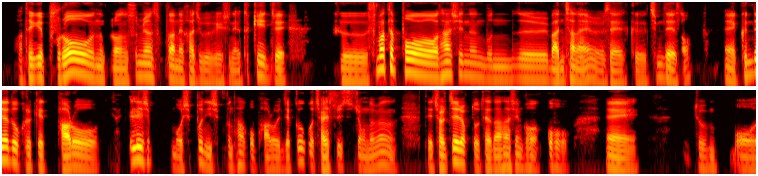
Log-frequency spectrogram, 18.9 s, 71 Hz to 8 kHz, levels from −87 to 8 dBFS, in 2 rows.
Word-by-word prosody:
아 -, -, -13 dB
되게 115 Hz, +1 st, +3 dB
부러운 130 Hz, -3 st, +4 dB
그런 95 Hz, -2 st, -2 dB
수면 130 Hz, +2 st, -2 dB
습관을 105 Hz, -6 st, -1 dB
가지고 90 Hz, -3 st, -4 dB
계시네요. 85 Hz, +1 st, -7 dB
특히 135 Hz, -, +1 dB
이제 105 Hz, -5 st, -1 dB, 0.6 s
그 95 Hz, -2 st, -5 dB
스마트폰 155 Hz, -, +6 dB
하시는 135 Hz, -4 st, -1 dB
분들 105 Hz, -1 st, -5 dB
많잖아요, 95 Hz, +2 st, +1 dB
요새 85 Hz, 0 st, -3 dB
그 80 Hz, -1 st, -10 dB
침대에서. 120 Hz, -2 st, -2 dB, 0.4 s
예. 90 Hz, -, 0 dB
근데도 145 Hz, +1 st, +4 dB
그렇게 110 Hz, -1 st, -3 dB, 0.2 s
바로 100 Hz, -4 st, +4 dB, 0.4 s
1-20 150 Hz, -1 st, +2 dB, 0.2 s
뭐 95 Hz, -3 st, -7 dB
10 -, -, -5 dB
분 150 Hz, -6 st, -5 dB
20 100 Hz, -, -5 dB
분 -, -, -11 dB
하고 -, -, -7 dB
바로 95 Hz, 0 st, -6 dB
이제 90 Hz, -, -5 dB
끄고 145 Hz, -5 st, -6 dB
잘 95 Hz, -1 st, +1 dB
수 -, -, -8 dB
있을 -, -, -5 dB
정도면 100 Hz, +1 st, -7 dB, 0.4 s
되게 -, -, -5 dB
절제력도 130 Hz, +6 st, +3 dB
대단하신 100 Hz, +3 st, -2 dB
것 100 Hz, 0 st, -5 dB
같고. -, -, -8 dB, 0.5 s
예. 90 Hz, -5 st, +2 dB, 0.7 s
좀 95 Hz, -2 st, -12 dB, 0.2 s
뭐 95 Hz, -1 st, -6 dB
105 Hz, 280 characters per minute, -24 LUFS, 95-130 Hz, 0.7 s, 스마트폰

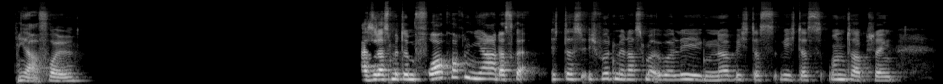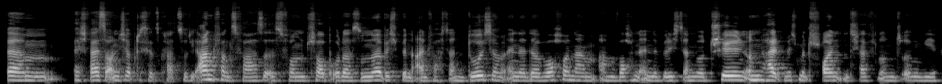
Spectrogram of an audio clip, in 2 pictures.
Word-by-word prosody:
Ja, 180 Hz, -4 st, 0 dB
voll. 170 Hz, -1 st, 0 dB, 2.7 s
Also, 215 Hz, +1 st, +5 dB
das 230 Hz, 0 st, +8 dB
mit 245 Hz, 0 st, +5 dB
dem 230 Hz, -1 st, +7 dB
Vorkochen, 285 Hz, +7 st, +5 dB
ja, 255 Hz, -1 st, +5 dB
das 220 Hz, -1 st, +3 dB
ge -, -, +3 dB, 0.4 s
das 245 Hz, -1 st, +1 dB
ich 240 Hz, 0 st, -6 dB
würde 260 Hz, 0 st, 0 dB
mir 235 Hz, -, +2 dB
das 225 Hz, +1 st, -2 dB
mal 225 Hz, -, 0 dB
überlegen, 215 Hz, -2 st, +1 dB
ne, 210 Hz, +2 st, 0 dB
wie -, -, -2 dB
ich 220 Hz, 0 st, -6 dB
das 210 Hz, +1 st, -6 dB
wie 225 Hz, -, -3 dB
ich 210 Hz, -1 st, -5 dB
das 200 Hz, -1 st, -4 dB
unterbringe. 190 Hz, -5 st, -1 dB, 0.5 s
Ähm, 190 Hz, -2 st, 0 dB
ich 195 Hz, -1 st, -5 dB
weiß 195 Hz, +1 st, +2 dB
auch -, -, +2 dB
nicht, 190 Hz, +1 st, -3 dB
ob 190 Hz, -, -5 dB
das 195 Hz, -1 st, -8 dB
jetzt 175 Hz, -, -10 dB
grad -, -, -8 dB
so 175 Hz, -, -7 dB
die 180 Hz, -, -7 dB
Anfangsphase 185 Hz, -5 st, 0 dB
ist 180 Hz, 0 st, -6 dB
vom 180 Hz, -1 st, -5 dB
Job 175 Hz, 0 st, -3 dB
oder 180 Hz, -1 st, -1 dB
so, 175 Hz, 0 st, -5 dB
ne? 180 Hz, +2 st, +1 dB
Aber 195 Hz, -1 st, +1 dB
ich 190 Hz, 0 st, -8 dB
bin 180 Hz, -2 st, -4 dB
einfach 170 Hz, +2 st, -5 dB
dann 170 Hz, -1 st, -7 dB
durch 200 Hz, +3 st, +2 dB
am 190 Hz, -, -4 dB
Ende 180 Hz, 0 st, -4 dB
der 180 Hz, 0 st, -2 dB
Woche 190 Hz, +2 st, -1 dB
und 200 Hz, -2 st, -3 dB
am 180 Hz, -1 st, -5 dB
am 180 Hz, -1 st, -6 dB
Wochenende 180 Hz, 0 st, -4 dB
will 180 Hz, -, -2 dB
ich 180 Hz, 0 st, -4 dB
dann 180 Hz, -, -5 dB
nur 180 Hz, -1 st, -3 dB
chillen 200 Hz, +2 st, +5 dB
und 205 Hz, -1 st, +2 dB
halt 190 Hz, -1 st, +3 dB
mich 190 Hz, 0 st, -8 dB
mit 195 Hz, -1 st, -5 dB
Freunden 185 Hz, -1 st, -1 dB
treffen 175 Hz, 0 st, -8 dB
und 175 Hz, -1 st, -7 dB
irgendwie, 175 Hz, -1 st, -6 dB
190 Hz, 225 wpm, -22 LUFS, 180-215 Hz, 2.7 s, das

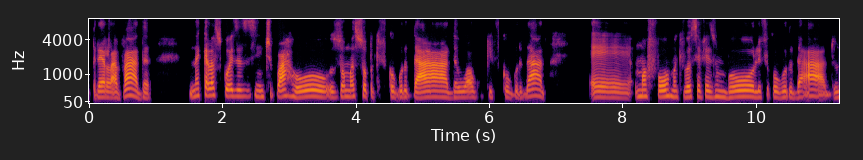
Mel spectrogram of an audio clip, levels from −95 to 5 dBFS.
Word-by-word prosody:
pré-lavada, 160 Hz, +4 st, +3 dB, 0.6 s
naquelas 205 Hz, +1 st, 0 dB
coisas, 185 Hz, -1 st, -1 dB
assim, 175 Hz, -1 st, -8 dB
tipo, 190 Hz, -, -4 dB
arroz 170 Hz, -2 st, +1 dB
ou 170 Hz, -, -2 dB
uma 175 Hz, 0 st, -3 dB
sopa 180 Hz, -1 st, -4 dB
que -, -, -14 dB
ficou 160 Hz, -, -8 dB
grudada 160 Hz, -2 st, +4 dB
ou 160 Hz, -, -4 dB
algo 160 Hz, -, -5 dB
que -, -, -12 dB
ficou 160 Hz, -1 st, -12 dB
grudado, 190 Hz, +1 st, 0 dB, 0.7 s
eh, 150 Hz, -3 st, -3 dB
uma 180 Hz, +2 st, -2 dB
forma 170 Hz, 0 st, -2 dB
que -, -, -17 dB
você 165 Hz, +1 st, -2 dB
fez 165 Hz, 0 st, -5 dB
um 170 Hz, -2 st, -7 dB
bolo 170 Hz, +2 st, 0 dB
e -, -, -6 dB
ficou 155 Hz, 0 st, -8 dB
grudado, 160 Hz, -, 0 dB
170 Hz, 150 wpm, -25 LUFS, 155-180 Hz, 0.7 s, grudada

